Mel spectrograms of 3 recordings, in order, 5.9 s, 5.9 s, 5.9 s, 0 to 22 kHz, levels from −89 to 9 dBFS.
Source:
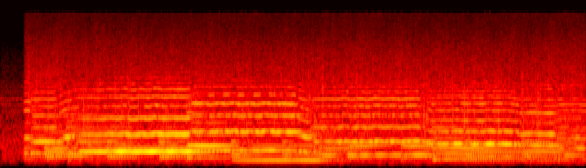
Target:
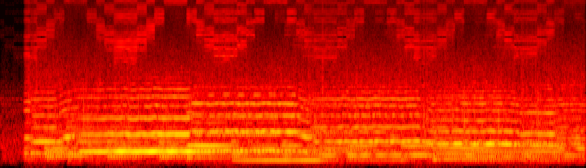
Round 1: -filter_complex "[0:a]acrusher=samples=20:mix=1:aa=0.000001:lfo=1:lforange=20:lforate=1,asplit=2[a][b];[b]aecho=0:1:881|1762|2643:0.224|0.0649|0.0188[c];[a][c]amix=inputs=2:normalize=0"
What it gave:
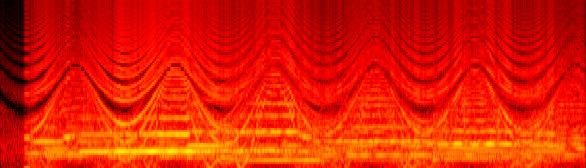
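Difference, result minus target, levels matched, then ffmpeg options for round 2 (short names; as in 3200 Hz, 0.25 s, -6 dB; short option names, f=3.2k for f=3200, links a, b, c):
decimation with a swept rate: distortion +15 dB
-filter_complex "[0:a]acrusher=samples=4:mix=1:aa=0.000001:lfo=1:lforange=4:lforate=1,asplit=2[a][b];[b]aecho=0:1:881|1762|2643:0.224|0.0649|0.0188[c];[a][c]amix=inputs=2:normalize=0"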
